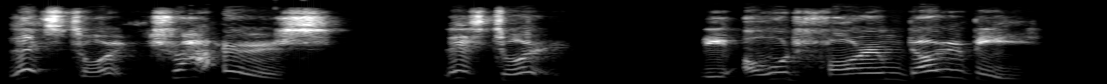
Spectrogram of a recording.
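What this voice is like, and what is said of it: Put-on West Country farmer accent. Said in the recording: “Although not actually in Somerset, I am aware. That's just my best farmer accent.”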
